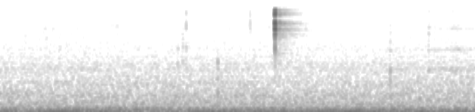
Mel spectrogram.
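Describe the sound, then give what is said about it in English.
A single computer mouse click, short, sharp and quiet, over a faint steady hum. “And if I click at the bottom, I can see the activities of what it's actually doing at this time.”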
